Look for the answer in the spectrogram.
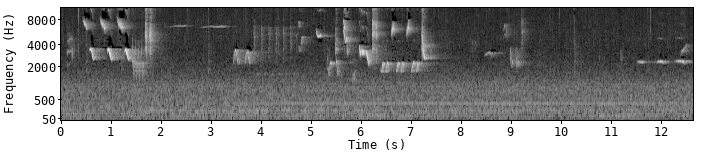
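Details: Song of a thrush nightingale at the Żerański Canal, 24 April 2022, with bursts of dry clicking notes and ringing whistles, then a pause and a second louder phrase of rapid chattering notes, followed by scattered quiet whistles over a low hum.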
